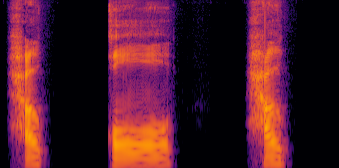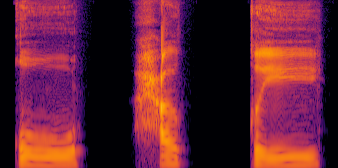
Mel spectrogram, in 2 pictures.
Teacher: Untuk qaf ni dia huruf isti'la, huruf yang terangkat pangkal lidah untuk menghasilkan suara tebal. · Jadi bila qaf ni haqqi, bila kita sebut qi tu pun masih lagi tebal lah. Cuma dia tidak setebal seperti baris atas.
